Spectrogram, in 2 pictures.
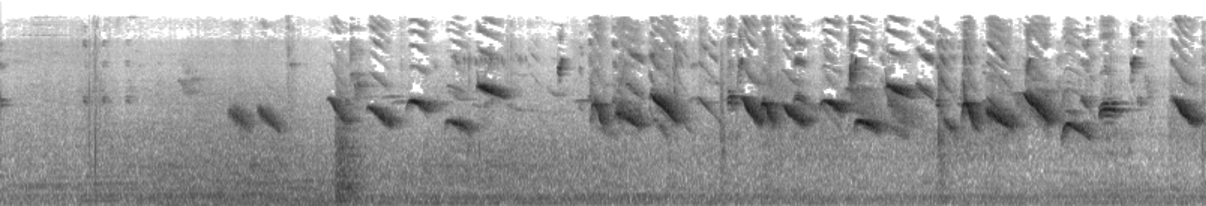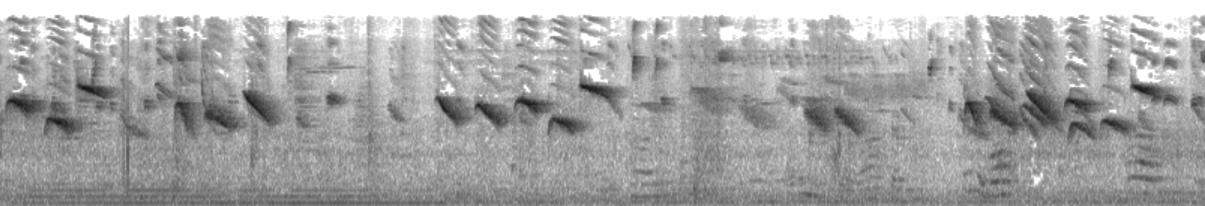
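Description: Caged green-winged saltators (trinca-ferro) singing rapid phrases of short, down-slurred whistled notes, trading song in a singing duel. The song starts a couple of seconds in, goes quiet briefly, then picks up again near the end.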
